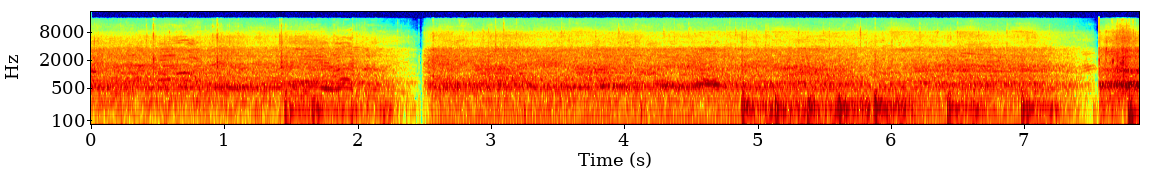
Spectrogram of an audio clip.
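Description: A crowd murmurs and cheers in an open stadium.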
